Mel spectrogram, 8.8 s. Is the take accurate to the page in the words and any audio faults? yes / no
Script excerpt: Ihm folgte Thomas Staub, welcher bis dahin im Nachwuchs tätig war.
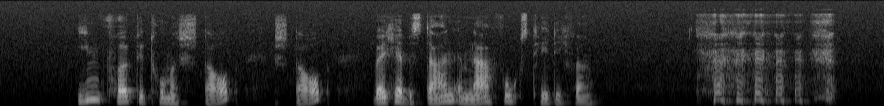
no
